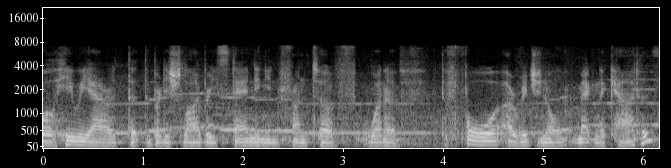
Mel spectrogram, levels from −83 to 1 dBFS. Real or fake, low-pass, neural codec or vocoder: real; 7.2 kHz; none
